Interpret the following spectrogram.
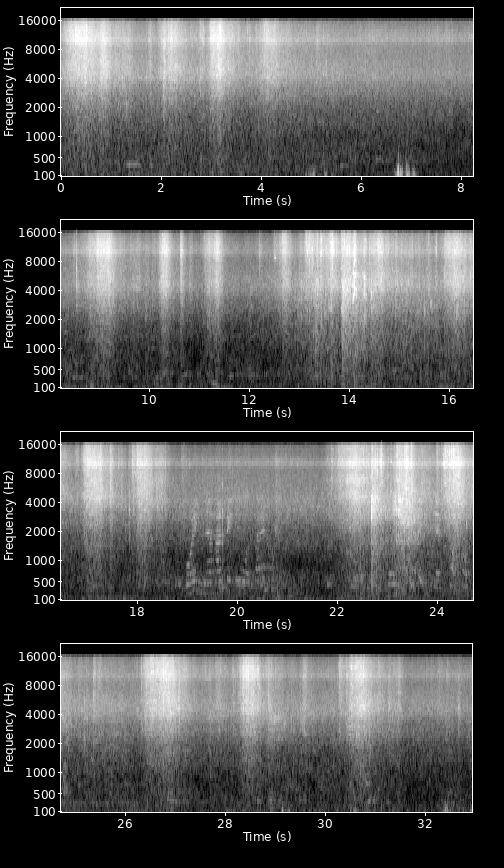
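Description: Bare feet walking on dry fallen leaves and dirt, a short rustle at each step at uneven intervals, with a single low thump about seven seconds in.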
